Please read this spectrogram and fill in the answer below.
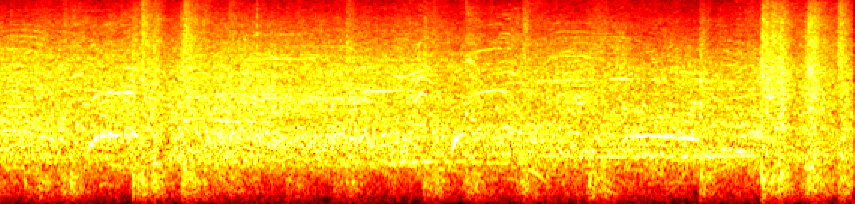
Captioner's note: crowd chattering; stage clattering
